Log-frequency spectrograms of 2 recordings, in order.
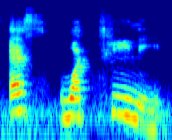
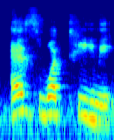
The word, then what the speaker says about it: Eswatini: I don't even know how to pronounce Eswina.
